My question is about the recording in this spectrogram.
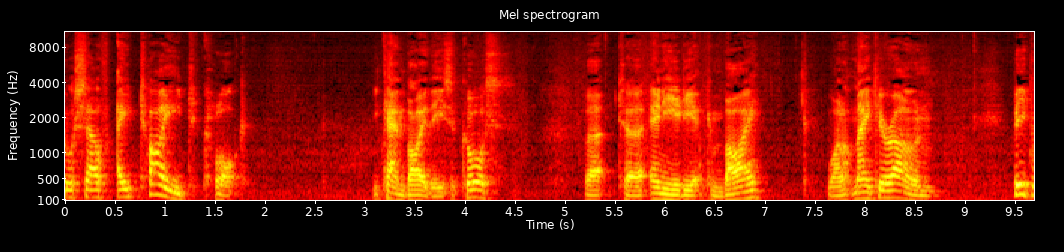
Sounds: Speech

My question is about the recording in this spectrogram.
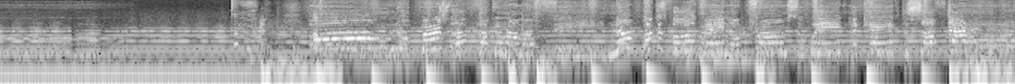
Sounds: Rhythm and blues, Music

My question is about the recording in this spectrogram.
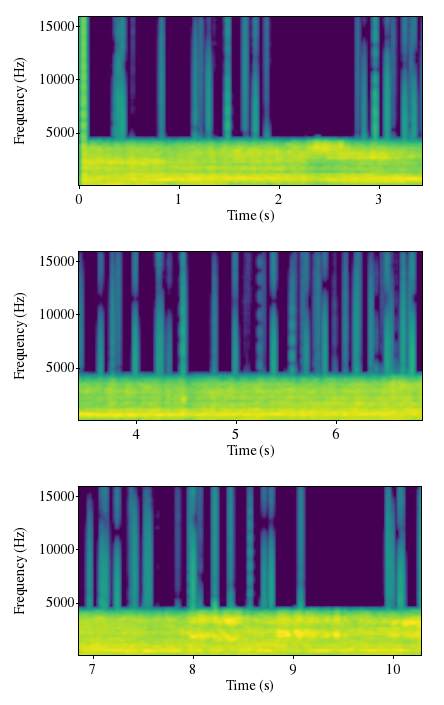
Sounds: Car, Vehicle

